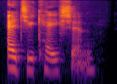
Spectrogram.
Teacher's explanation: In the word education, the stress pattern is education. The third syllable has primary stress. The first syllable has secondary stress. The second and fourth syllables are unstressed.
